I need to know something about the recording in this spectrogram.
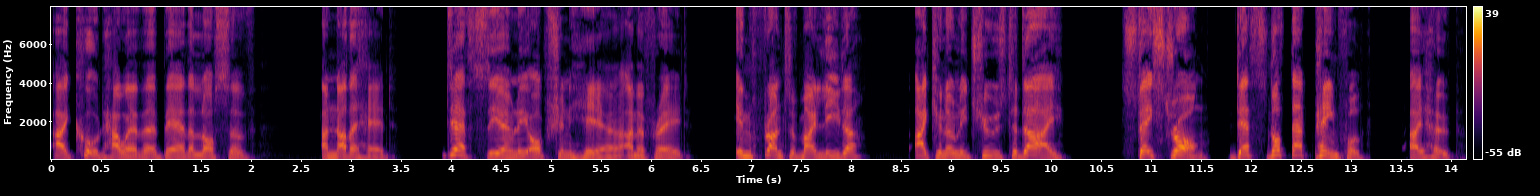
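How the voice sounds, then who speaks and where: An actor playing a cocky, loquacious duelist and schemer in a video game, with a wry, flippant, theatrical delivery. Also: male voice, a little high, animated, measured pace, pushed and bright, no echo, studio quality. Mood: rueful, resigned.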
